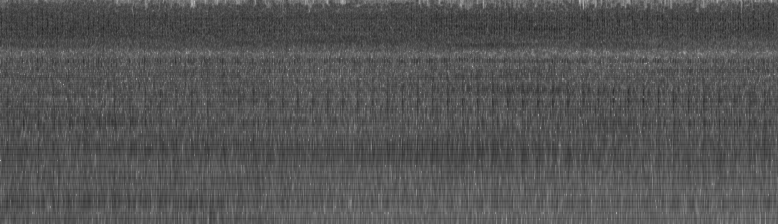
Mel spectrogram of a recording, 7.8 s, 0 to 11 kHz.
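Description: Fast, fairly regular ticking at about 200 per minute over an idle that is slightly uneven; a top-end tick of unknown cause.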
